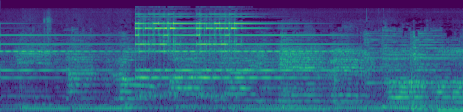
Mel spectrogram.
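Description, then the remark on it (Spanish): A telephone rings with the first incoming call of a phone-in quiz contest, a loud, steady melodic ringtone playing continuously throughout, with no voices. “Abrimos el teléfono, dando paso a la primera llamada.”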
